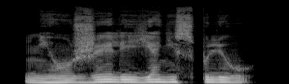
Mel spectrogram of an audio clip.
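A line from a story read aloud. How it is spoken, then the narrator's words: Whisper. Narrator (Russian): прошептал Джон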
